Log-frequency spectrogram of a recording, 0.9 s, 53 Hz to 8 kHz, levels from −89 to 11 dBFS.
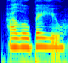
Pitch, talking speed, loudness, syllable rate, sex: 190 Hz, 200 wpm, -15 LUFS, 5.6 syllables/s, female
